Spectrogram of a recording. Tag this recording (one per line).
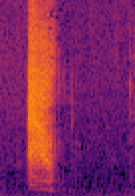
cat
meow
scrowl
